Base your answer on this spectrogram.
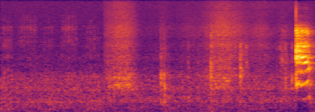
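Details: Hamu, a pet cat indoors, whose voice differs when calling to the parents versus the beloved daughter; two soft, faint meows about two seconds apart, with light room noise.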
